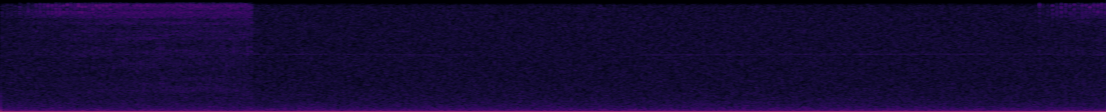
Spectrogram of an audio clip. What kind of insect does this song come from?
orthopteran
